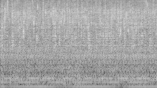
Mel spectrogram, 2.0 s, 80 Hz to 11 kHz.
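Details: Whirlpool direct-drive washer in service since about 1993–1995, heavily worn, suspected broken motor coupler: steady low electric hum with water rushing through, even and unbroken, during spray rinse; the drain pump still runs normally and moves water out.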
